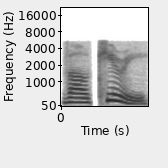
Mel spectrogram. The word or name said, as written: Walkyrie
